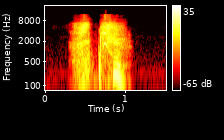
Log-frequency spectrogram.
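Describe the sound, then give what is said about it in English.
A single loud sneeze: a breathy intake burst followed by a sharp explosive release with a brief voiced tail, then silence. “Bless you. Sorry about that.”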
